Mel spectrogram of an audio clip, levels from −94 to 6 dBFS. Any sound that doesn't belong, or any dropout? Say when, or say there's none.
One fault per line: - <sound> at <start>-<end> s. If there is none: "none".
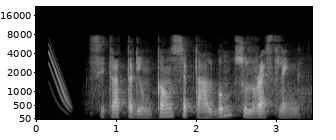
- chirp at 0.2-0.5 s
